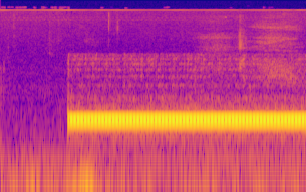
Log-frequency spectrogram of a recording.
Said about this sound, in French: Oh ah, là là là là, une sonnerie de téléphone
